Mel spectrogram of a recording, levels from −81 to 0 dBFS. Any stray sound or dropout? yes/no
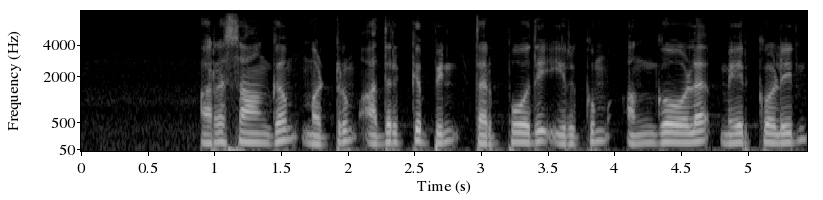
no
